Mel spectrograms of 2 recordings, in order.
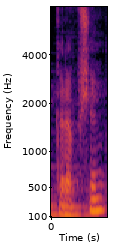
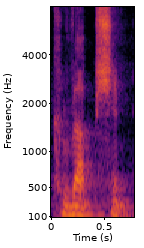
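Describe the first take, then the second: First: It is said with a local Pakistani accent. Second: It is said with a native English accent. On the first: "इसको local हम बोल रहे हैं" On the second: "इसको गोरे कैसे बोलेंगे?"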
